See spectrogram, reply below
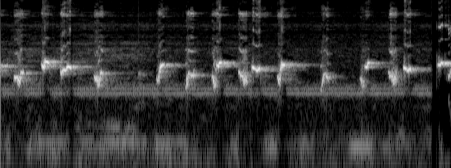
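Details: Sooty-headed bulbul calling with quick, bubbly slurred notes in uneven clusters, a recording meant to make other birds sing back; faint low hum and a steady thin whine in the background.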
